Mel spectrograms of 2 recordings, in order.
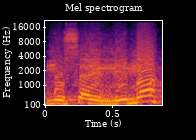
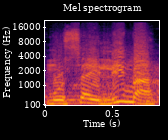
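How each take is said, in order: Both takes have the same delivery.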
